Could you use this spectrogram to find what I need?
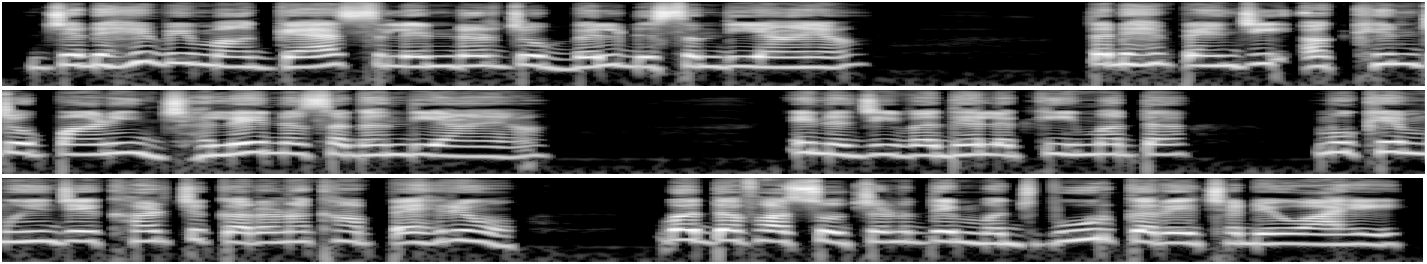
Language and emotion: Sindhi, sad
